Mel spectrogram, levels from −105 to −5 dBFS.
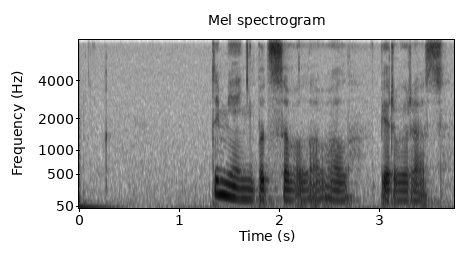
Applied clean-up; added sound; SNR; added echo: none; none; none; none.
